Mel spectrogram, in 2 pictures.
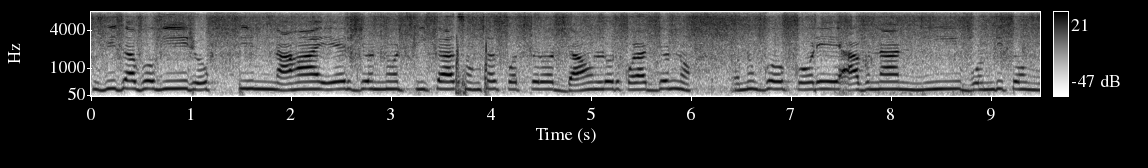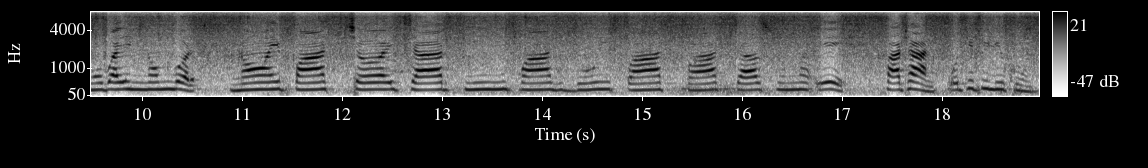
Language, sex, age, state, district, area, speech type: Bengali, female, 45-60, West Bengal, Paschim Medinipur, rural, read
